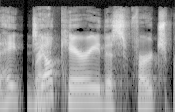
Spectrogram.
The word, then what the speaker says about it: Furch: And he's like, well, he goes, that's how I say it too, but the other guy pronounces it, I think he said Furk, but he kind of does something, you know, phlegmy with the C-H, at the end.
